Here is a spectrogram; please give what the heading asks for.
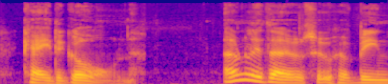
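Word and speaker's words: Cadogan: housekeeper was called Kagan a name made locally possible by being pronounced K deor only those who have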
